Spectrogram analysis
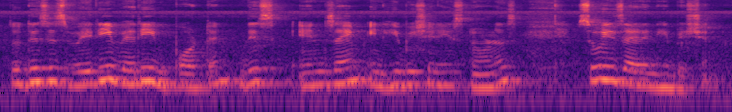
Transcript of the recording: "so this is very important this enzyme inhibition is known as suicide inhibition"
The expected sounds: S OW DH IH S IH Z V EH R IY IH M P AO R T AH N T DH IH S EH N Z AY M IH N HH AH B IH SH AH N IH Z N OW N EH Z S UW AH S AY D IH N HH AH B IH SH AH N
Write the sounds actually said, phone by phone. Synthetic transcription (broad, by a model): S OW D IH S IH Z V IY R IY IH M P AO R T AH N T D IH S EH N Z AY M IH N HH AH B IH SH AH N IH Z N OW N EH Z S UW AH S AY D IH N HH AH B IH SH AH N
